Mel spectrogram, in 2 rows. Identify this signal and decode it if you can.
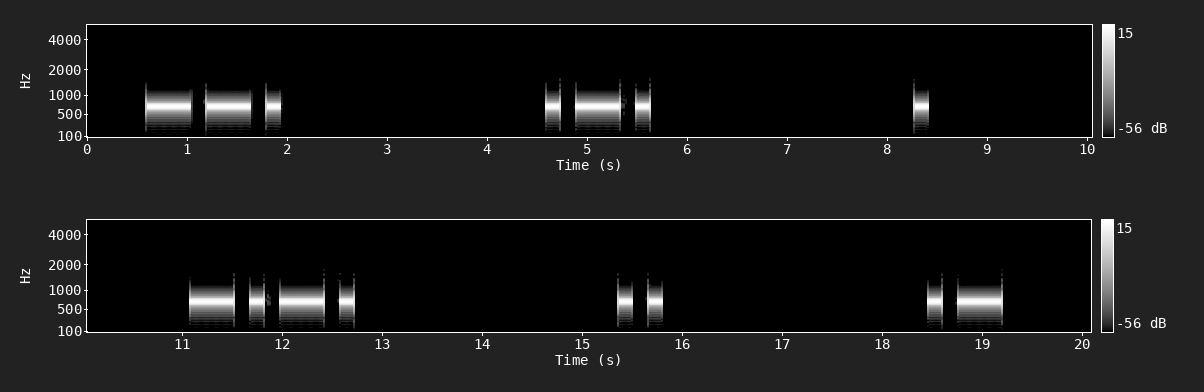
Morse code, heard as a keyed tone, about 8 wpm, spaced as for 3 wpm, 680 Hz. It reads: GRECIA
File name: arquivos / texto / texto 08 08ppm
